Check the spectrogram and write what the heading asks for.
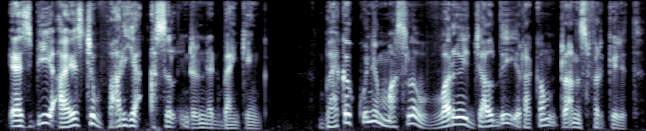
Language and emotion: Kashmiri, happy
